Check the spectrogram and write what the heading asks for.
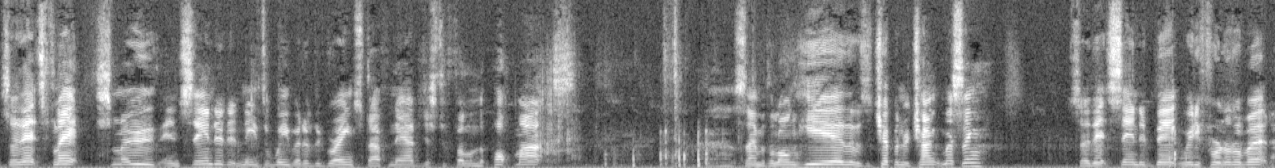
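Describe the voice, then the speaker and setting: Against background noise, a middle-aged man with a New Zealand accent speaks at a moderate pace in a steady, slightly high voice. As the boat owner behind a laid-back DIY boat-repair channel, he talks easily and thinks things through out loud, sounding weary.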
